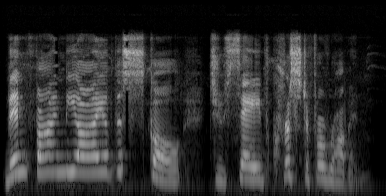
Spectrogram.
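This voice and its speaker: A scholarly storybook owl put on by a woman, solemn and full of alarm. He stretches his words slowly and swoops in pitch with portentous weight. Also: animated. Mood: grave warning.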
